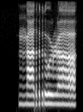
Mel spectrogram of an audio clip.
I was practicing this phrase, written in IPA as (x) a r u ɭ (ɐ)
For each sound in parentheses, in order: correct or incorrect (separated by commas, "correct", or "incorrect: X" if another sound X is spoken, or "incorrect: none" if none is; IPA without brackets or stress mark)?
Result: incorrect: ŋ, correct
